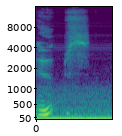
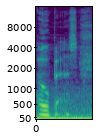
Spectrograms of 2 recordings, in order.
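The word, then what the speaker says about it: Oupes: brand is called Opus it looks like it's pronounced oops like oops like o o PS but apparently it's pronounced Opus I know that because I've been watching watching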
